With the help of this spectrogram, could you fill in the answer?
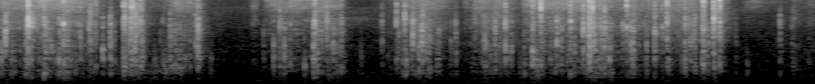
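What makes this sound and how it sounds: A large, empty brown kraft-paper Amazon mailer bag made of recycled paper lies flat on a table while fingertips and nails of both hands rub, smooth and crinkle its crumpled surface. The result is bright, dry paper crinkling in dense bursts with short quieter pauses between them and almost no low end.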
